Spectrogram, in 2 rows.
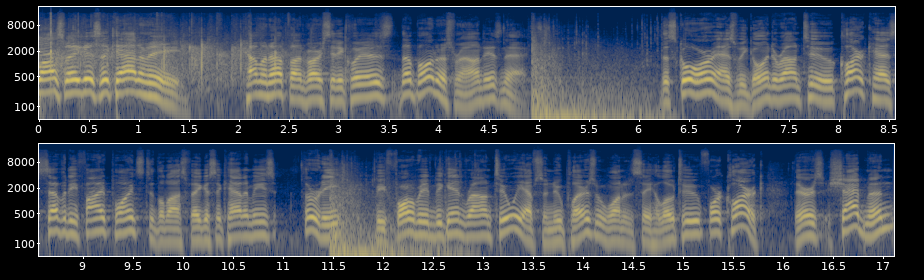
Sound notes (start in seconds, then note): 4.9 crashing sound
